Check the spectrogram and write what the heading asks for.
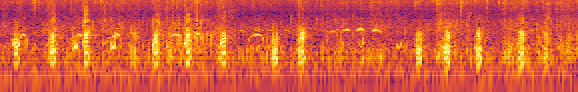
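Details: Ducks milling around a swan family at Oxford Island, Lough Neagh, Ireland, calling in a fast, fairly steady string of short nasal quacks, roughly three per second, with a few high whistled notes mid-way.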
